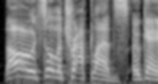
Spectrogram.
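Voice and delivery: normal talking voice

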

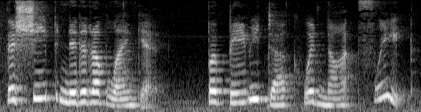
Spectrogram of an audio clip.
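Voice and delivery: put-on lively storybook voice for little kids; reading to children. A narrator's reading. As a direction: read it aloud like storytime for children. Reads picture book to children.

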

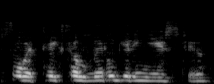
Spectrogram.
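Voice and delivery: ordinary talk, nothing marked

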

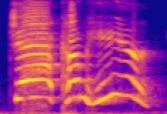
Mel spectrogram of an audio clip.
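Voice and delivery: very high, loud summons; calling out. A narrator's reading. Annie summoning Jack over the hill, high loud call. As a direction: holler for someone to come. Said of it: "Annie called".

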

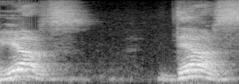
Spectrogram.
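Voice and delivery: loud "here's", "there's" ending in z; drilling the contractions loudly. Shown as a demonstration. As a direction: punch "here's" and "there's", finish on z. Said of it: "এর উচ্চারণটা জ".

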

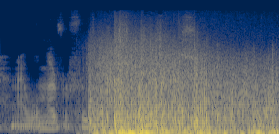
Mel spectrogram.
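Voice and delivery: slow, breathy whisper full of memory; hushed whisper. Acted. Captain telling his crewman of that stormy night, whispering slowly. Captain recalling friend's warning.

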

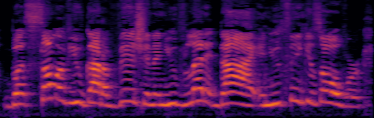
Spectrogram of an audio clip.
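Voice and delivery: ordinary talk

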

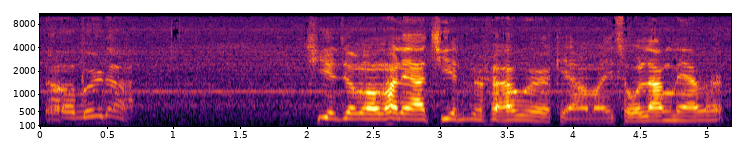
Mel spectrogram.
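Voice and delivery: ordinary talk

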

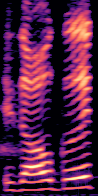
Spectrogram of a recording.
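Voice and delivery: loud, eager echo of the phrase; loud repeat. Pretend. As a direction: shout the question back. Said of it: "Tell her".

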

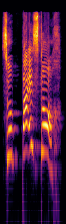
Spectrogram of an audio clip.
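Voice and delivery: high, slow, shrill-free screaming command; shout. A narrator's reading. Frau von Melin screaming at the frozen recruit, furious. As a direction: scream the order at him. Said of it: "schrie Frau von Melin".

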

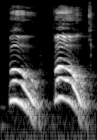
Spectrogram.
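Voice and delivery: spooky pumpkin boo, rising loud. Acted. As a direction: shout the boo to scare the kids. Scary pumpkin head goes boo.

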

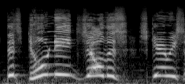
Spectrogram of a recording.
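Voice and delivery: high, loud frightened squeaking; scared squeal. Real, not acted. Gamer spooked by a horror game, scared high squeal. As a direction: panicky and high, half-shouting. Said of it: "I'm a little scared".

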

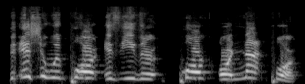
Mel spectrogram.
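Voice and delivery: normal talking voice

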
